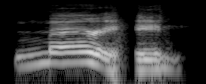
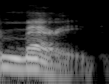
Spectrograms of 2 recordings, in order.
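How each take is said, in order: First: High, loud mocking disbelief; incredulous echo. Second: Said in the usual way. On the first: Arfi mocking Nately's wedding plan, incredulous. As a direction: toss the word back, amused and amazed. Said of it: "Arfi's indulgent merriment swelled".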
